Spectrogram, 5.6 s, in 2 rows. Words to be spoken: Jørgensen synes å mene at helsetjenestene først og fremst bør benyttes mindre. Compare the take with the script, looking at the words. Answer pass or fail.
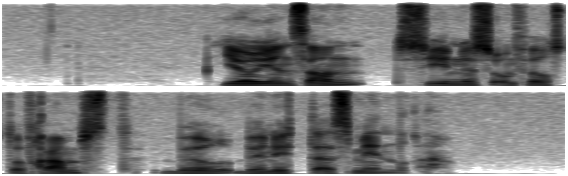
fail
